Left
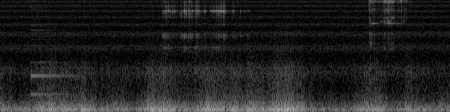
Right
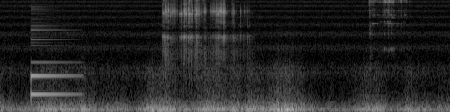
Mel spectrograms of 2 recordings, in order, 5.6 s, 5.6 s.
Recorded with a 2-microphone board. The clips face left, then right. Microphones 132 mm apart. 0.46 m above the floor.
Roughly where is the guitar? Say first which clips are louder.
Right 13 dB; right.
